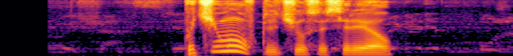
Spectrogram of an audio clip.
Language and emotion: Russian, neutral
